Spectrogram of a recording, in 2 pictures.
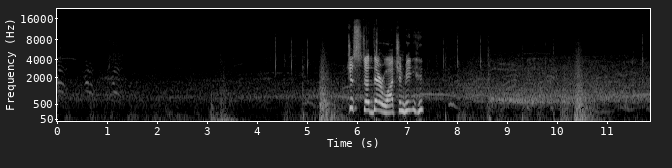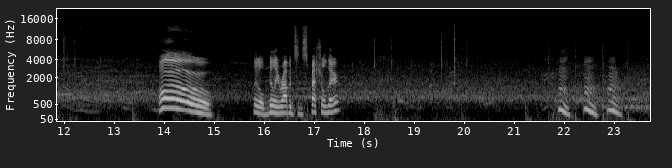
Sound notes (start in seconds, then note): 0.7 applause; 6.9 laugh; 16.9 applause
